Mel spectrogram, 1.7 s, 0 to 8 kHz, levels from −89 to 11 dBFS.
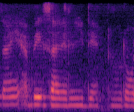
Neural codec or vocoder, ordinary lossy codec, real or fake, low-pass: codec, 24 kHz, 0.9 kbps, WavTokenizer, medium speech release version 2; none; fake; 7.2 kHz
